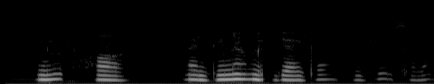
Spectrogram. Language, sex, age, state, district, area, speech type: Santali, female, 18-30, West Bengal, Jhargram, rural, spontaneous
